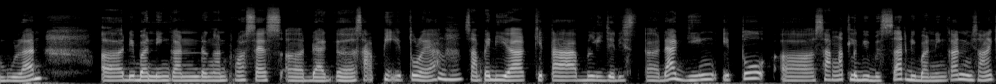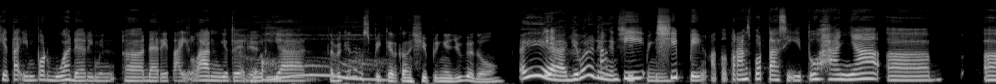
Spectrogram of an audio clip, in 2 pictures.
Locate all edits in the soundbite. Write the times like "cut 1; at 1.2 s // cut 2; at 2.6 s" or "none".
none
